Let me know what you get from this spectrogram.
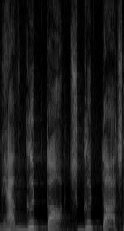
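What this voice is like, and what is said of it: Put-on accent. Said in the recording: “Do you like my little accent there?”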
